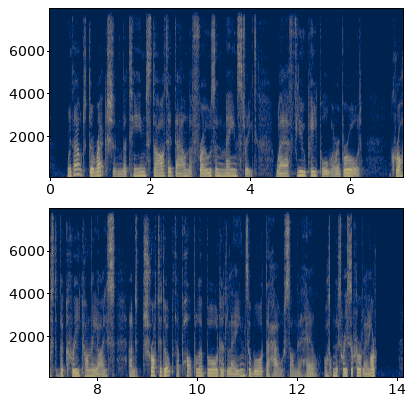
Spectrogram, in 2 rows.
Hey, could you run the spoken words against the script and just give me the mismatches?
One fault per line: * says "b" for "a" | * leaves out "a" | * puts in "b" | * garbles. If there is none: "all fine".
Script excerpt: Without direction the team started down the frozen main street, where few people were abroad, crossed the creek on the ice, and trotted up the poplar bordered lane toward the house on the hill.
* garbles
